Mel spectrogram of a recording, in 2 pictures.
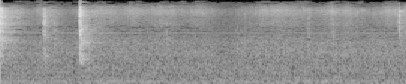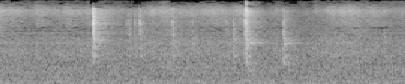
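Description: Allen key clicking against steel hex bolts as the bolts are turned and tightened by hand: several sharp, irregularly spaced clicks over a low, steady hum.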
